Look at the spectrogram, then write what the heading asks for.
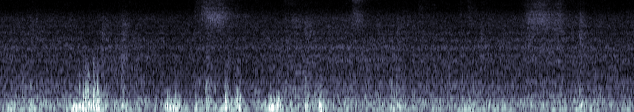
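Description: Indian Railways intercity passenger coach running on the track, heard from its open doorway: a steady low rumble of wheels on rail with irregular clickety-clack knocks, the loudest about a second in.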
